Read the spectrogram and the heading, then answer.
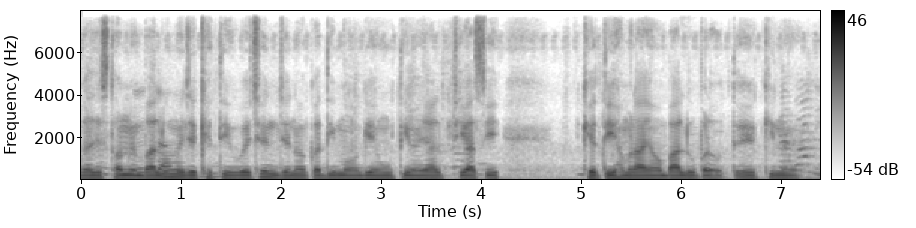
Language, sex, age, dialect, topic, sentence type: Maithili, male, 25-30, Angika, agriculture, question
